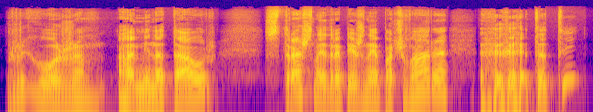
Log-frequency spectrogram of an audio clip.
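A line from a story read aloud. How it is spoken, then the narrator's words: Laughing. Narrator (Belarusian): Наста рассмяялася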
